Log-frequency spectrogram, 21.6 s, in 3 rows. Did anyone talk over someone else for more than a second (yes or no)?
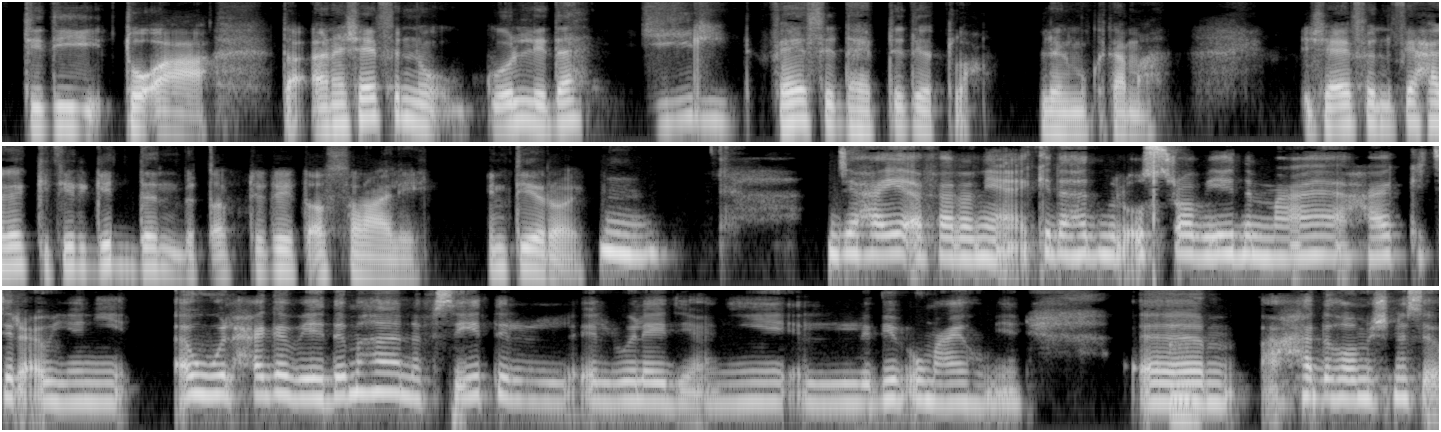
no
